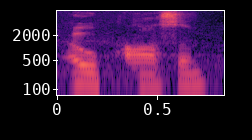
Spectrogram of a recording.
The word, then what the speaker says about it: opossum: it could just play oh possum you just put the did you just pronounce the o and possum look there's opossum and possums there's two different creatures i don't think you're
